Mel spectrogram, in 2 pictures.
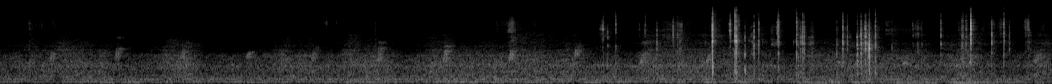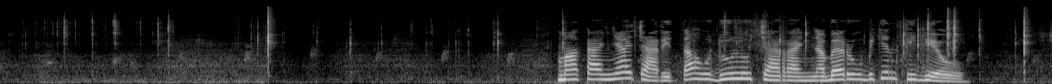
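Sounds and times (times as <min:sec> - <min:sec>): plastic pieces clicking and crackling: 0:06.0 - 0:12.3, 0:12.9 - 0:16.0, 0:17.6 - 0:21.0.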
